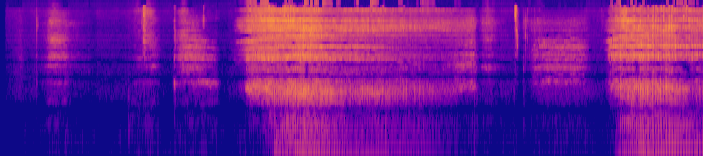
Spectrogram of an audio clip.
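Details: Person lying on the floor of their room, asleep: two loud, rough, rattling breaths with quieter breathing between; snoring during sleep.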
